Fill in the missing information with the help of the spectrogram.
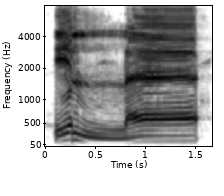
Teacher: lam tasydid dibaca dengan tidak panjang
